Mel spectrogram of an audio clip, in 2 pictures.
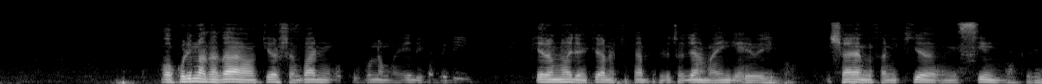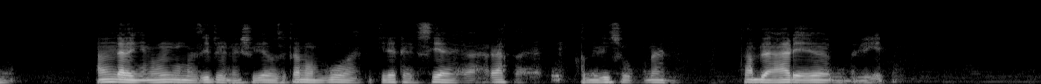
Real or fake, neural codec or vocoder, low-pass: fake; codec, 44.1 kHz, 1.7 kbps, Pupu-Codec; 7.2 kHz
